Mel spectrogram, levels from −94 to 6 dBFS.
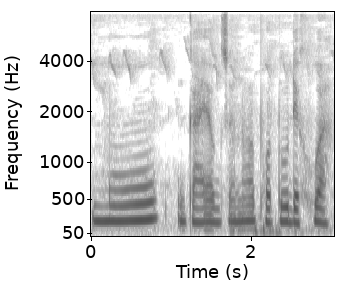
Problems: none marked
